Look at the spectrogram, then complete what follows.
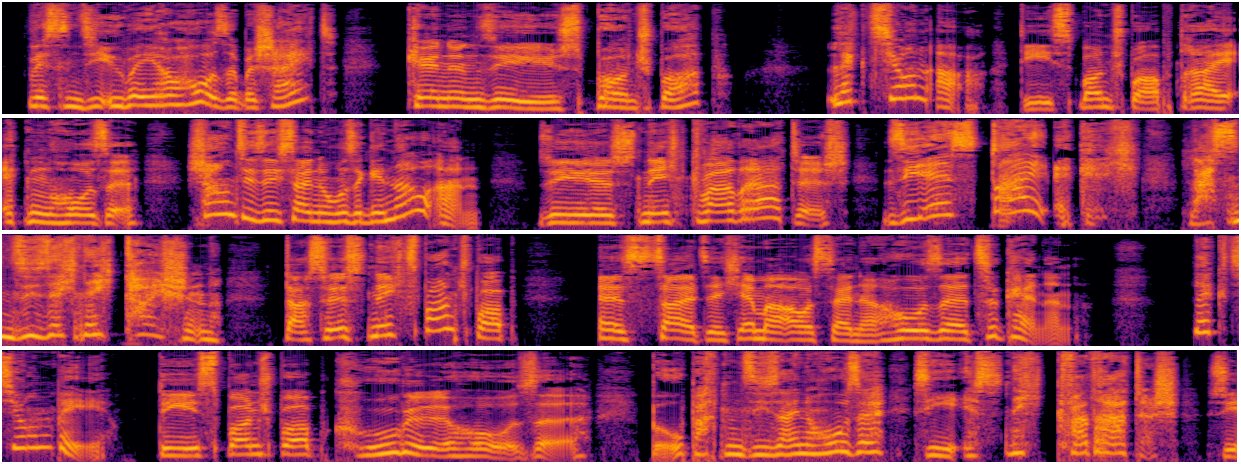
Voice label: german tv shows

